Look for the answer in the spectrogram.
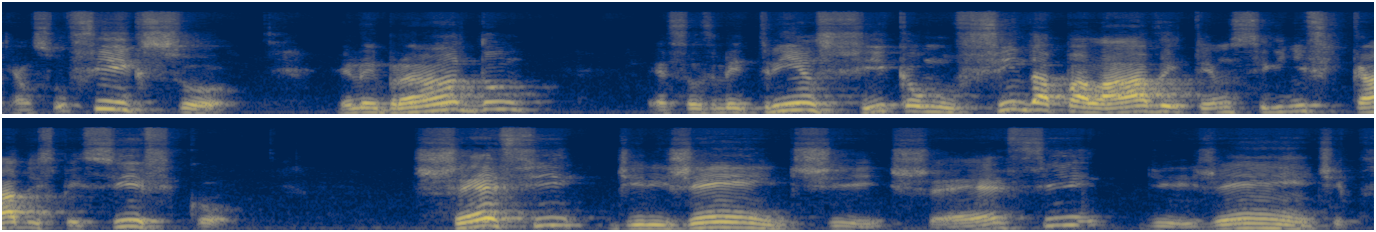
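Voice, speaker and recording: Brazilian guy teaching a language class, high animated voice, spells stuff out and says words twice. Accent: Brazilian Portuguese. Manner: spells out letters and repeats words for learners to echo. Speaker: Esperanto teacher. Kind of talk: slow, deliberate classroom explanation.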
